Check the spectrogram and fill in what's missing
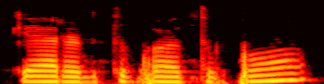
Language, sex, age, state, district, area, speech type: Tamil, female, 30-45, Tamil Nadu, Kallakurichi, rural, spontaneous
